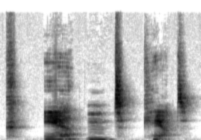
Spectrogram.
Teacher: because that a sound falls before a nasal consonant, most American accents will pronounce it as eh.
